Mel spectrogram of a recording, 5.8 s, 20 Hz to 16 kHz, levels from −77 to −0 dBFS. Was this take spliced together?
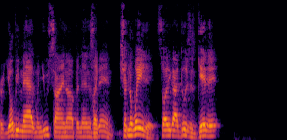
yes; 1 cut; at 1.9 s

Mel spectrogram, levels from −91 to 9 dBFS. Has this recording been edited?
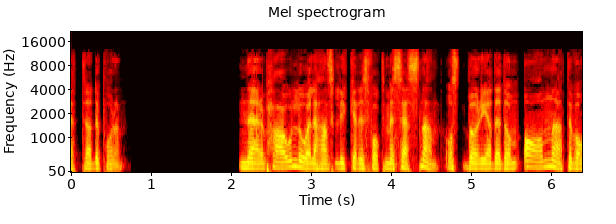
yes; 4 cuts; at 2.4 s, 3.3 s, 3.9 s, 4.8 s

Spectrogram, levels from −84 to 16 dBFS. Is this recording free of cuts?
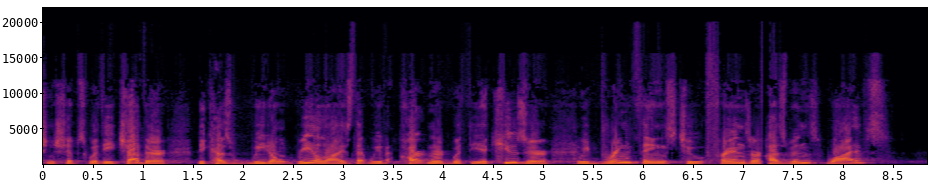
no; 4 cuts; at 3.5 s, 5.3 s, 6.6 s, 7.2 s

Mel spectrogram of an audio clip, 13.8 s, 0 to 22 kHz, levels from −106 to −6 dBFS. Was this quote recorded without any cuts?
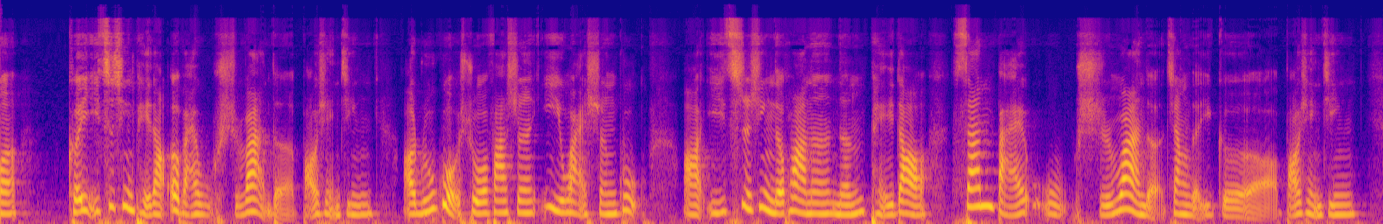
yes; 0 cuts

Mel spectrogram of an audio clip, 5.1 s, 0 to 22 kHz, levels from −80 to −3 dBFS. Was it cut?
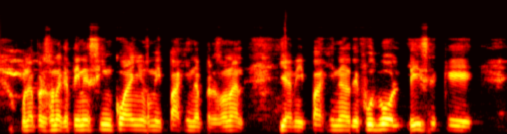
yes; 3 cuts; at 1.5 s, 3.5 s, 4.1 s

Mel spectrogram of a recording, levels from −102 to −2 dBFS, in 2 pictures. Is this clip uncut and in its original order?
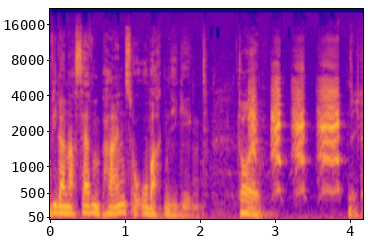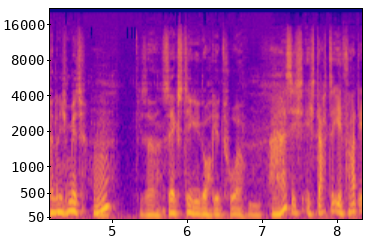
no; 3 cuts; at 1.1 s, 4.2 s, 6.3 s

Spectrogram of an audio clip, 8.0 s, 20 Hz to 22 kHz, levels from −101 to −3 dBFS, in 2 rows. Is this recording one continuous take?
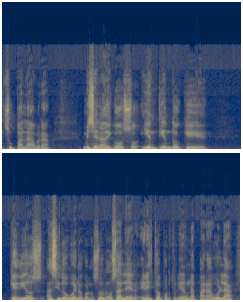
yes; 0 cuts

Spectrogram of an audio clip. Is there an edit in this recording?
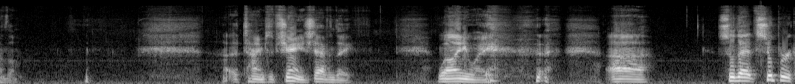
no; 0 cuts

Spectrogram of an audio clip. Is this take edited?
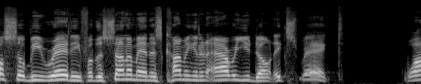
no; 0 cuts

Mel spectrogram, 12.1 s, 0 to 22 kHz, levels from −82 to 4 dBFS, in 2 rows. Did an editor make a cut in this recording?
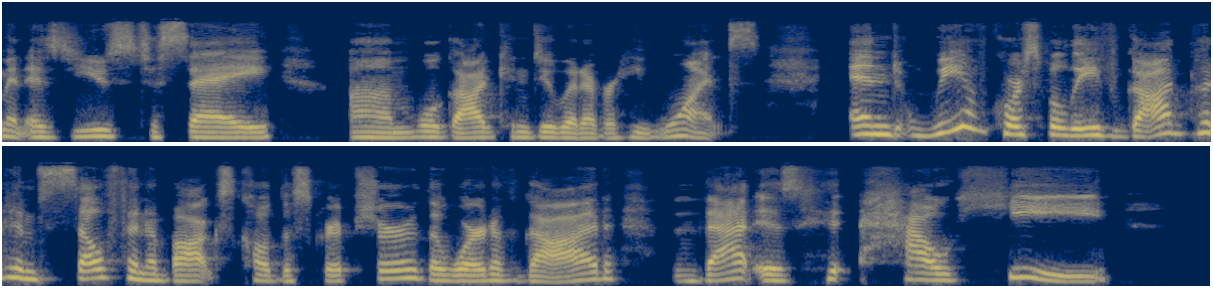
no; 0 cuts

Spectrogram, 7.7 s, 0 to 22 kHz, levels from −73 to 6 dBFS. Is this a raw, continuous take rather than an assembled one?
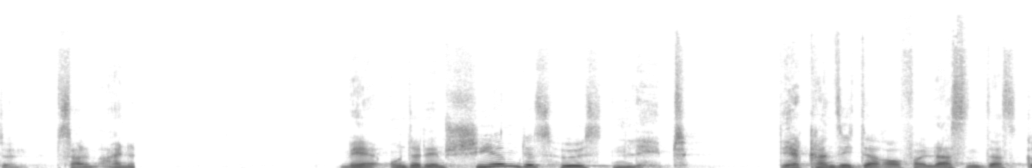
yes; 0 cuts

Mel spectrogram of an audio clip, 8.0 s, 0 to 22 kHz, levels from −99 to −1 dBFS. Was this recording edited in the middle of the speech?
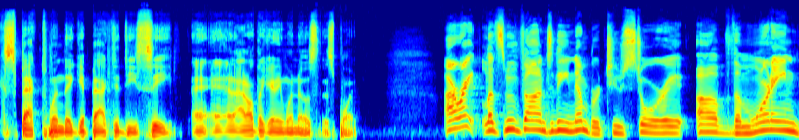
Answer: no; 0 cuts

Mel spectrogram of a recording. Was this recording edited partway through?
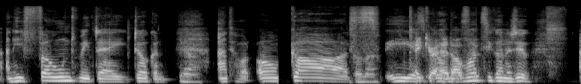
yes; 4 cuts; at 0.9 s, 2.3 s, 2.8 s, 3.5 s

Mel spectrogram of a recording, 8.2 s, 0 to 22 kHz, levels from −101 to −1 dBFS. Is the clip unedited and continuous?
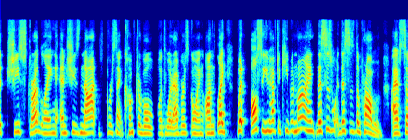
no; 2 cuts; at 2.1 s, 4.1 s

